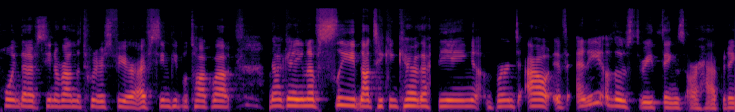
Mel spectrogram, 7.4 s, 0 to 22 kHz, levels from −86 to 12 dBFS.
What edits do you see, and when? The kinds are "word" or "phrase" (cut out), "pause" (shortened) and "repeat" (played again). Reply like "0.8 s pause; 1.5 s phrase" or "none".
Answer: 2.7 s word; 4.3 s word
